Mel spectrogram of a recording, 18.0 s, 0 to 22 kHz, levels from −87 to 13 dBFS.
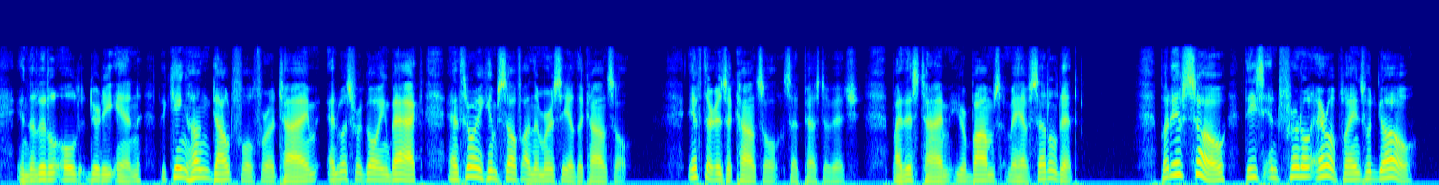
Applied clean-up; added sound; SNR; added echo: none; none; none; none.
